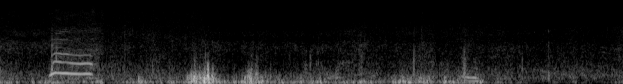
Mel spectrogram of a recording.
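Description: A woman's brief hum of the voice, then irregular low rumbling thumps of wind buffeting and handling noise on a phone's microphone.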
